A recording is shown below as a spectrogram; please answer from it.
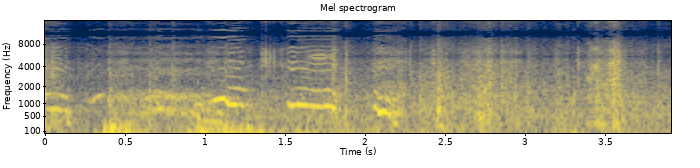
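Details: Labrador Retriever pups of the B litter racing around in frosty weather; thin wavering whines and short squeaky yelps rise and bend, mixed with low grumbly growling and soft outdoor rustle.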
